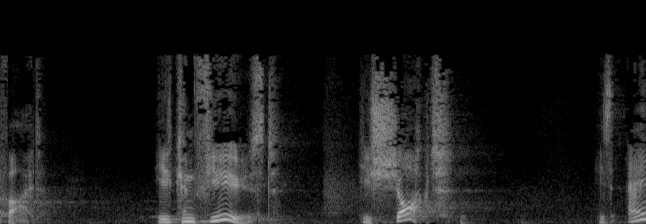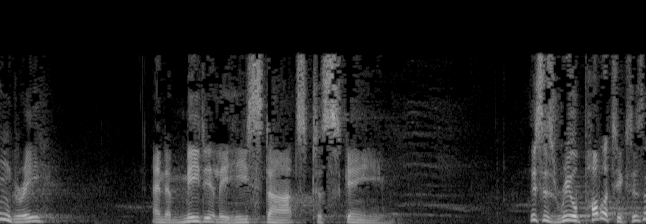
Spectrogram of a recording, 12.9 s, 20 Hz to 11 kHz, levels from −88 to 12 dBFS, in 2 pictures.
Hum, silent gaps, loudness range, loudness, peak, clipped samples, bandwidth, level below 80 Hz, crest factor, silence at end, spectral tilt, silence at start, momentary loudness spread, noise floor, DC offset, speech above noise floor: none; none; 6 LU; -25 LUFS; -6 dBFS; under 0.1%; 8.8 kHz; -64 dBFS; 22 dB; 0 s; -3.5 dB/octave; 0 s; 17 LU; -65 dBFS; under 0.1%; 40 dB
